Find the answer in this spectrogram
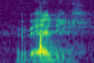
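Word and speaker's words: Réti: See, I pronounce it Reti because there's a accent U on top of the E, but other people say Reddy, Richard Reddy. Now, I could go either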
